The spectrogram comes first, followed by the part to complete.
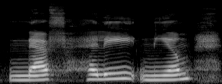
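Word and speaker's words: Gnaphalium: अ नेफहलीनियम। नेफेलिनियम homeopathy की medicine है। Start यह जी से होती है। लेकिन जी जो है वह इसका साइलेंट है। इसको ऐसे ही प्रोनाउंस किया जाता है।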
